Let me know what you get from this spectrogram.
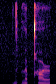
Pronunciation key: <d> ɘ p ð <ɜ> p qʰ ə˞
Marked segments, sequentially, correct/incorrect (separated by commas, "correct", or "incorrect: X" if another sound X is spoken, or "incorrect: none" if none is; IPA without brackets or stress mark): correct, correct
